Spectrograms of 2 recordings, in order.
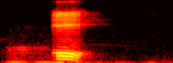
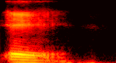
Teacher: Jadi mengucapkan suaranya itu di antara alif dengan ya ataupun dengan fathah dengan kasrah. Jadi bukan i tapi e majre busrire adre gitu is mus seperti itu. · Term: imalah kubra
